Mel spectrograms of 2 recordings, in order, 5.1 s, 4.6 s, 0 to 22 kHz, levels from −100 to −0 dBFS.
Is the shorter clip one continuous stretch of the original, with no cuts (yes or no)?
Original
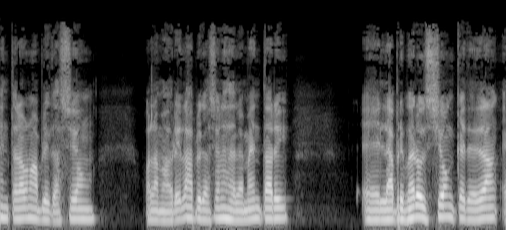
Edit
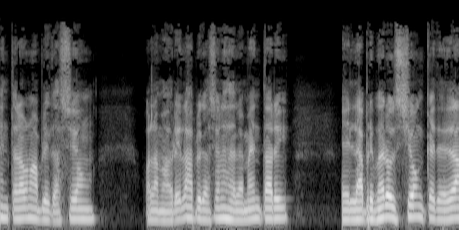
no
